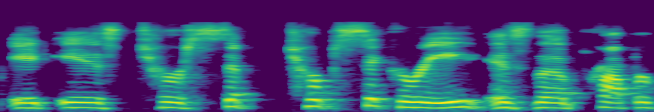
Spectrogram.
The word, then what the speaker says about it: Terpsichore: Um, I always called her TPSR. It is tip tickery is the proper pronunciation.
